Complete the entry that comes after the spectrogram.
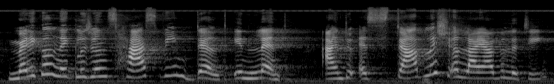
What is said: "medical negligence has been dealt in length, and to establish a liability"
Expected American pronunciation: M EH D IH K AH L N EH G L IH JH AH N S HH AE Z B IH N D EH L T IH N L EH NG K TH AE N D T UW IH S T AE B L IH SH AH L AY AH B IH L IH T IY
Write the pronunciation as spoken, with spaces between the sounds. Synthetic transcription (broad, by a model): M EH D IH K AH L N EH G L IH JH AH N S HH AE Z B IH N D EH L T IH N L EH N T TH AE N D T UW IH S T AE B L IH SH AH L AY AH B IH L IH T IY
